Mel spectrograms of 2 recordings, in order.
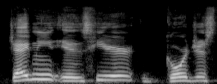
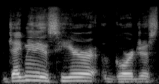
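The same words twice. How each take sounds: First: Mock announcer. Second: Said in the usual way. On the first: Mock announcing Jagmeet's arrival.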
